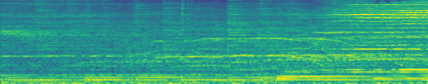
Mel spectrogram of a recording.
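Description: Live acoustic guitar music amplified through a stadium PA, with sustained held notes and a chord change about three seconds in.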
